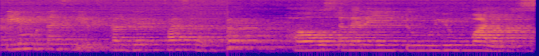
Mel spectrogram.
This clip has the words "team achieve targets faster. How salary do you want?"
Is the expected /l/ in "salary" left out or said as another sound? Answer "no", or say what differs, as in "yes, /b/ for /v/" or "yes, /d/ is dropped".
yes, /n/ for /l/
